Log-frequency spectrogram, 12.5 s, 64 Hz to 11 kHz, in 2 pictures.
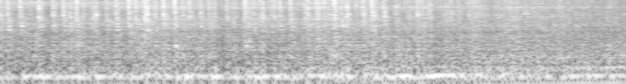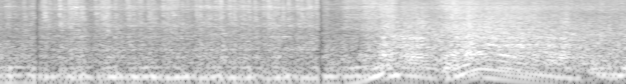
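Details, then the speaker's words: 1974 Corvette V8 after the ignition timing was reset and the engine warmed up: a steady, deep, even burble with no knocks or misses. Healthy warm idle; earlier it sputtered at full throttle when the secondaries opened. "it seems to be running really really good right now"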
